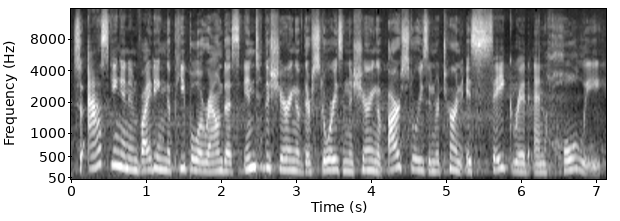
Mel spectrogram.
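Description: A woman professor giving a reflective, prepared talk, earnest and measured, with emphatic lists. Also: mid-range voice, a bit bright, big-room sound. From Korea.

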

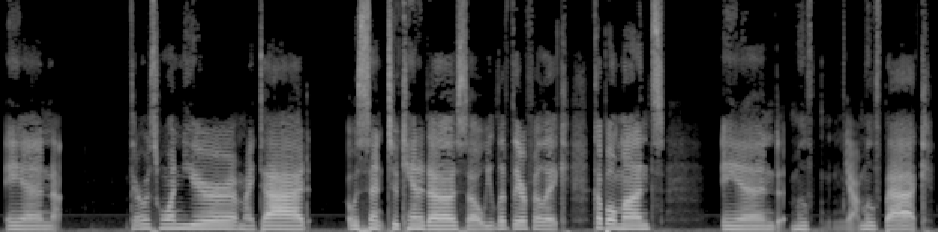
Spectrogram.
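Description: A woman's voice: on the low side, level tone, slow, clean tone, no room sound. A young woman from China, a student, answering interview questions in a chatty way full of "like". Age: young adult. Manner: chatty, many "like" fillers, soft-spoken. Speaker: student guest.

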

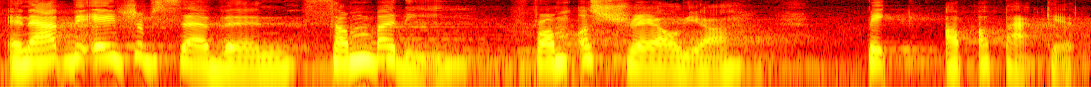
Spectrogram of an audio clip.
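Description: A young woman from the Philippines, giving a personal testimony as a chapel speaker, chatty and slowing down for emphasis. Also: mid-range voice, lively intonation, a bit bright. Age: young adult. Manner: conversational, laughs easily, slows for emphasis. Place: large chapel. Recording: long hall reverb.

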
